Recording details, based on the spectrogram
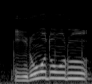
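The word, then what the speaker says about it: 彩る: 좀 한번 확인하고 가실게요 뒤에 어미 르 붙여서 요거 발음 어떻게 하냐면 이로도루 아고 읽죠 그래서 로도로라다 되겠고 한자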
